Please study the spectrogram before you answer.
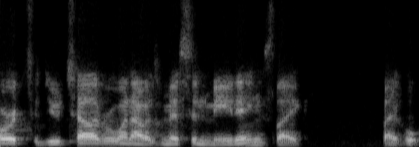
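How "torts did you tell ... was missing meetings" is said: ordinary talk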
